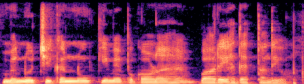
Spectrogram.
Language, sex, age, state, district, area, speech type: Punjabi, male, 30-45, Punjab, Mohali, urban, read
